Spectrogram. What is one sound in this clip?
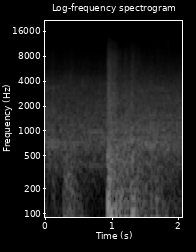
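A heavy body thuds onto a wrestling mat.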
